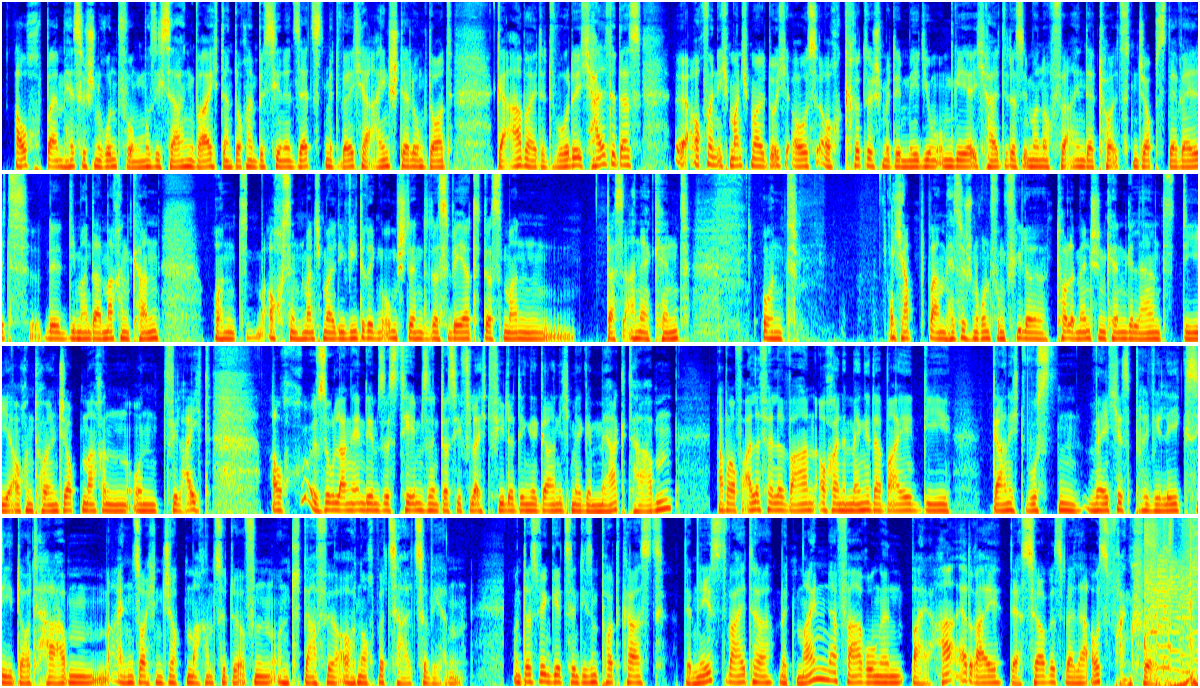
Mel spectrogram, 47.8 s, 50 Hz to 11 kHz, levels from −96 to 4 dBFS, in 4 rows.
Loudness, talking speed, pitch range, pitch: -16 LUFS, 185 wpm, 120-130 Hz, 125 Hz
